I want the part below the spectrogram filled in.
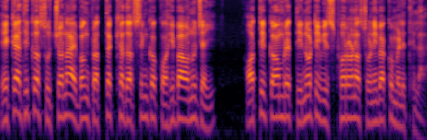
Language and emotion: Odia, neutral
